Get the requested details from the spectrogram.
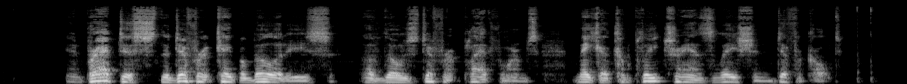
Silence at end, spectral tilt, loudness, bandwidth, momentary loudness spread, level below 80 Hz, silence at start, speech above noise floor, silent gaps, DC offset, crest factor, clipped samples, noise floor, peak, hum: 0.7 s; -5 dB/octave; -18 LUFS; 16.5 kHz; 14 LU; -54 dBFS; 0.65 s; 30 dB; none; under 0.1%; 18 dB; under 0.1%; -49 dBFS; -2 dBFS; none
